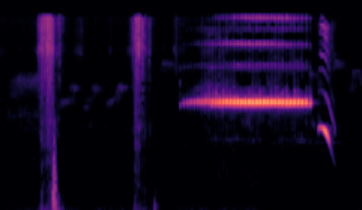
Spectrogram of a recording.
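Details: Actively singing common iora giving the drawn-out nyiul whistle: a sustained, evenly throbbing high tone of almost two seconds that ends in a quick downward-sliding note. Two loud knocks come before it.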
